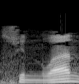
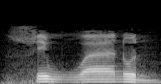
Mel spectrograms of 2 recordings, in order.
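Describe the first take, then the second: First: The n is clearly kept before the w. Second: The n merges into a doubled w sound. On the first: The speaker calls it right. "sinwan dibaca dengan idhar" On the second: The speaker calls it wrong. "kalau diidghamkan jadinya bagaimana?"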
